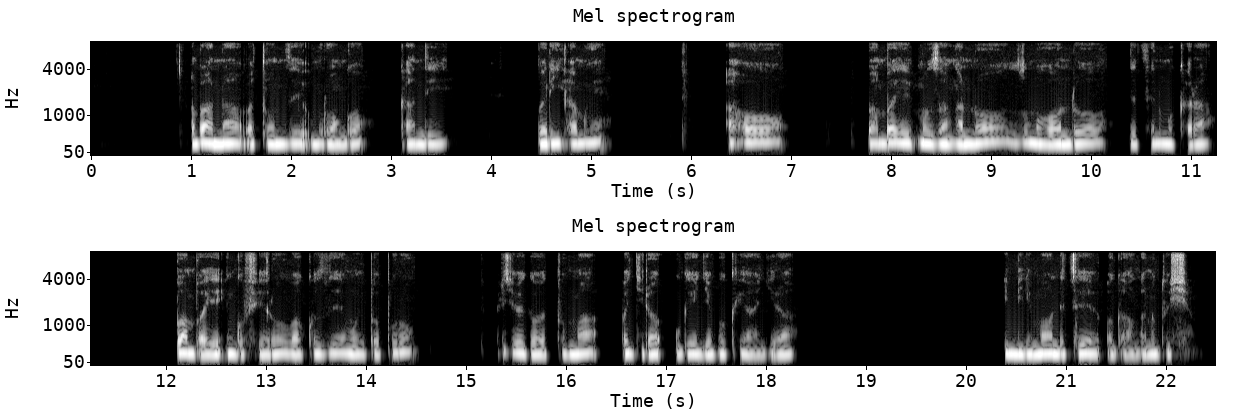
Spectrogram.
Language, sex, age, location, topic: Kinyarwanda, male, 50+, Nyagatare, education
